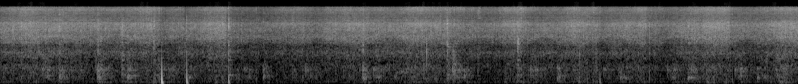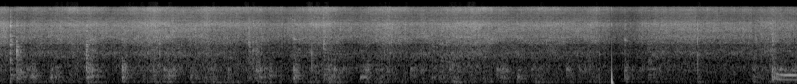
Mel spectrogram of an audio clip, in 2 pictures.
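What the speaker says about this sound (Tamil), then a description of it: "பூண்டு வெங்காயம் ரெண்டுக்கு வந்து ஆட் பண்ணிடலாம். நல்லா வந்து இந்த மாதிரி வந்து வதக்கிக்கலாம்." Garlic and onion sautéing with fenugreek in a pan for a village-style dish, a loud steady sizzle with frequent stirring clicks and scrapes, close and continuous, with no talk over it.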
